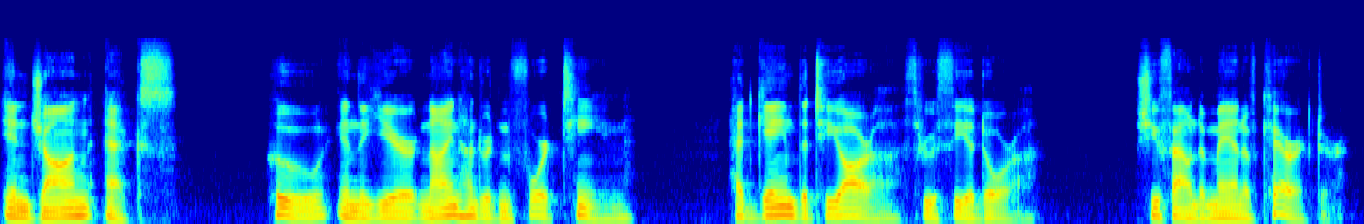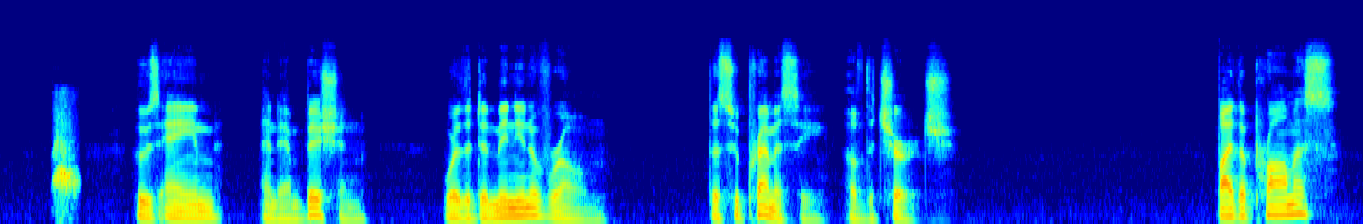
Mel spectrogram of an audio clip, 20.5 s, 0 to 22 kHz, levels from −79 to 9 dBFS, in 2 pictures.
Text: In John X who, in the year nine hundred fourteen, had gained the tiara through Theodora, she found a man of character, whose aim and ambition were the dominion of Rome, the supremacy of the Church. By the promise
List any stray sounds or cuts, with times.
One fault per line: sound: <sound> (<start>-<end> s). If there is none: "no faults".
sound: whoosh (10.6-10.8 s)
